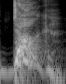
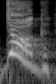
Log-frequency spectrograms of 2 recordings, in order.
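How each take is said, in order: First: Loud, proud little shout of a name; toddler announcing. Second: Loud, bright little shout of the name; toddler announcing. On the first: Toddler greeting a passerby, a loud happy shout. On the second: Baby kicking in the sling, shouting a name loudly. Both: Retold or imitated. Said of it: "he would announce".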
